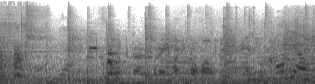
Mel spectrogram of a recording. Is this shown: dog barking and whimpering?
yes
